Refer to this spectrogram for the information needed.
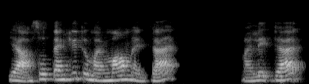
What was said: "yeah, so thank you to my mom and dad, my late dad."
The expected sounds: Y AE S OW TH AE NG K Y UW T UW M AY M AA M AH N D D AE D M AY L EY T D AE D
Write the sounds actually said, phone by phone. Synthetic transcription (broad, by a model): Y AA S OW T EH NG K Y UW T UW M AY M AA M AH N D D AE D M AY L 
